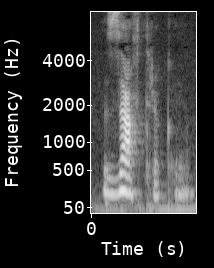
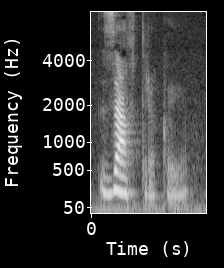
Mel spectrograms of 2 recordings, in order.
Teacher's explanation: in this verb we have the stress on the first syllable, and all next syllables must be pronounced without a stop, without a stress, and without proper clear pronunciation of vowels.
